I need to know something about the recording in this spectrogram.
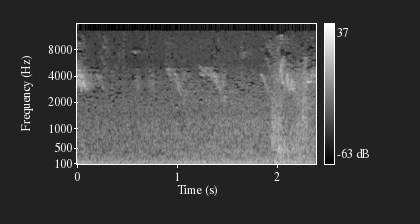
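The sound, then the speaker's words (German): Sparrows chirp in short, scattered bursts at the back of a residential block on Müllinenstrasse, set against a steady low hum of traffic or city background noise. “Die Müllinenstrasse ist auf der einen Seite recht laut, aber hinten raus konnte ich die Spatzen hier hören.”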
